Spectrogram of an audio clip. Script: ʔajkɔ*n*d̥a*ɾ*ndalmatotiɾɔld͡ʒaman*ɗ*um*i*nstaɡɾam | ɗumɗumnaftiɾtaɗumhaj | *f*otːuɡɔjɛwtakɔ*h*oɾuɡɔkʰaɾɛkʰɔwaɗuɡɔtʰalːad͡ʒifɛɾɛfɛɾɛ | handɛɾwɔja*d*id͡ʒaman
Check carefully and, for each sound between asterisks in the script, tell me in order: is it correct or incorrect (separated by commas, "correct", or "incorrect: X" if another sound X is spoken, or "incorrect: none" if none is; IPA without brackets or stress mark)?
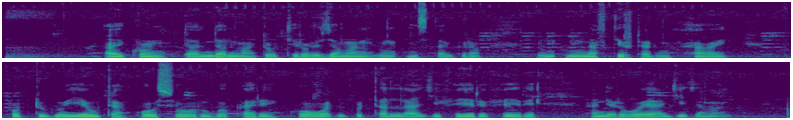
correct, incorrect: l, correct, correct, correct, incorrect: s, incorrect: d͡ʒ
